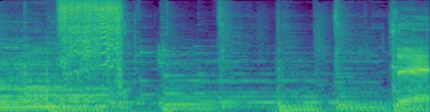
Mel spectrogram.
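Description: A short smacking kiss sound effect, about a third of a second in, over background music.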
